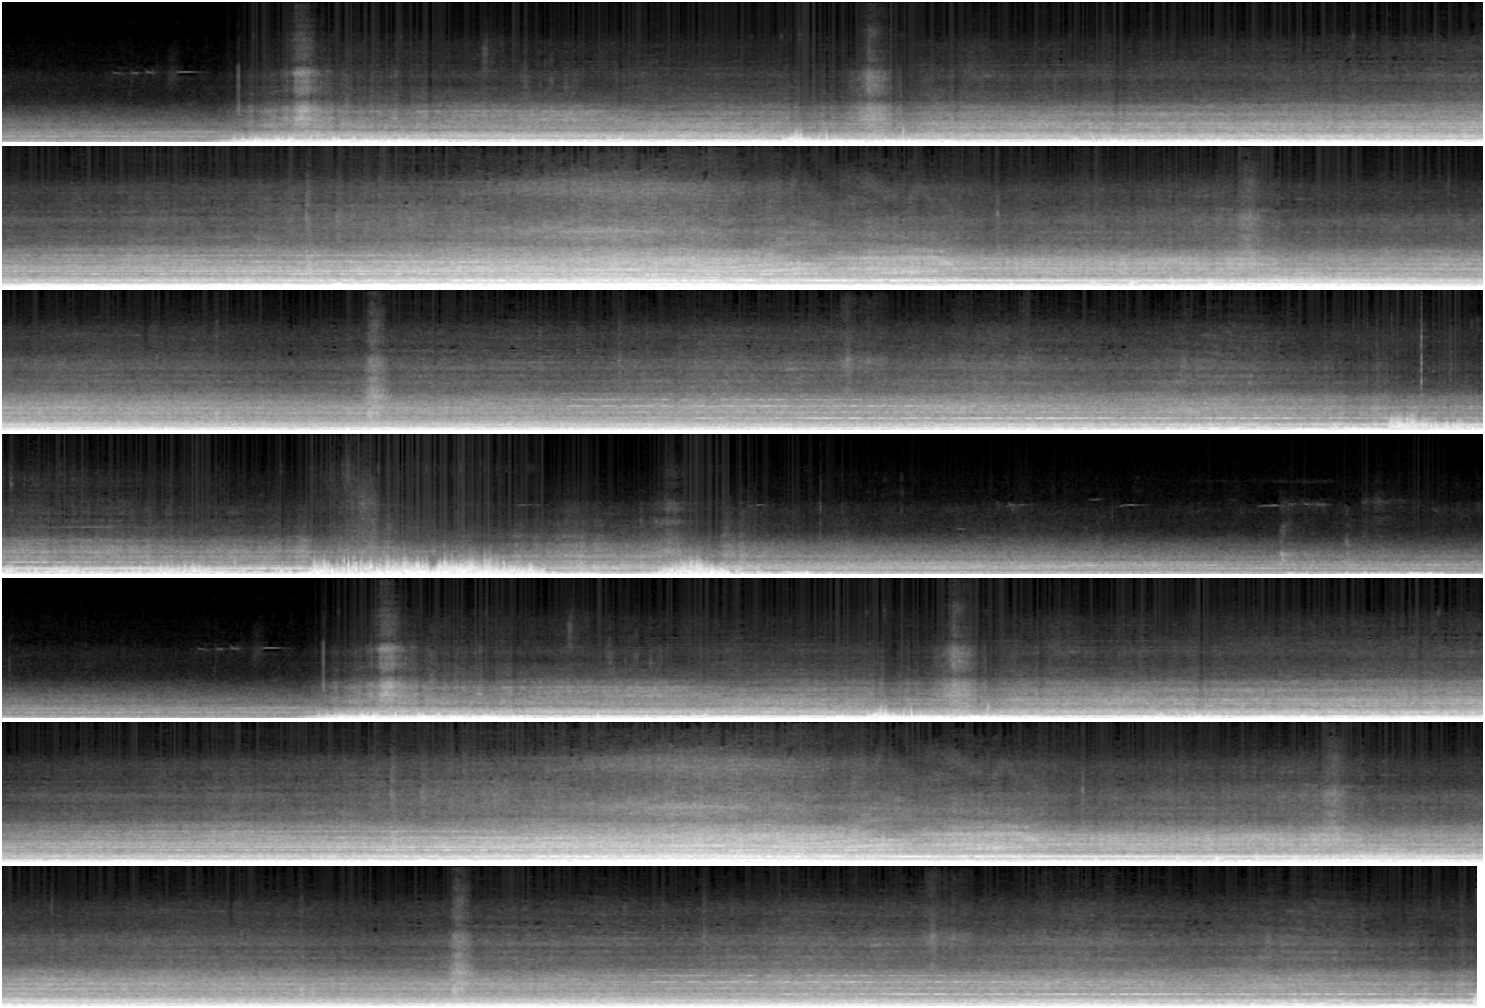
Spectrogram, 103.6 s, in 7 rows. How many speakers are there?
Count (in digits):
0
